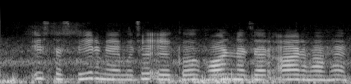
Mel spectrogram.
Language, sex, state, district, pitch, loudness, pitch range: Hindi, male, Chandigarh, Chandigarh, 225 Hz, -16 LUFS, 220-245 Hz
